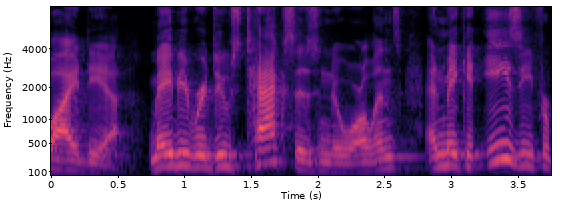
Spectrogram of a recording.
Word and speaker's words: New Orleans: They're like, it's New Orleans, New Orleans, like you're choking on a peanut, New Orleans.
